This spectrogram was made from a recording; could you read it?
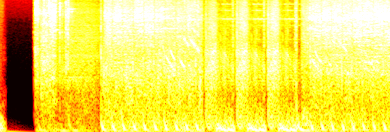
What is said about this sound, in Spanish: Tiroteo fiero y desconcertado.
